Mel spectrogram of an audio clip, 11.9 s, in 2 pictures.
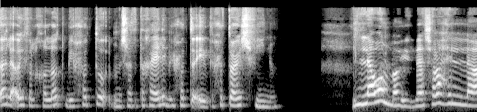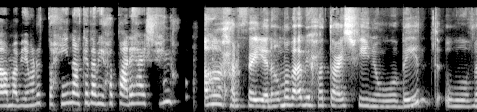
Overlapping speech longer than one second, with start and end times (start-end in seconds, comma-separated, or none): none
